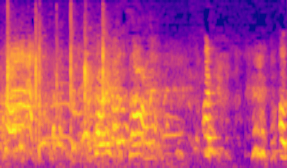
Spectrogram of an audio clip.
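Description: A person's wordless moans and gasps, the pitch sliding up and down, trailing off briefly near the end before starting again.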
